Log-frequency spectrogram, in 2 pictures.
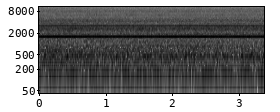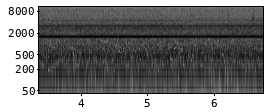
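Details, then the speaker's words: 3D printer after fitting stepper dampener to Y axis: soft steady hum with thin high whine, idle about 24–26 dB, around 30 dB with fans on; much quieter Y axis, smooth, no knocking. "sweat idol we're hovering right around 24 to 26 now the fans turned on its hovering right around 30"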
